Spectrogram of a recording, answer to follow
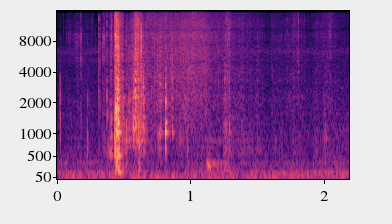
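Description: Roots and dry leaf litter snapping and crackling as an old radio cabinet buried in the soil is pulled free by hand. There is one sharp snap about half a second in, then a second of crackling and rustling.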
